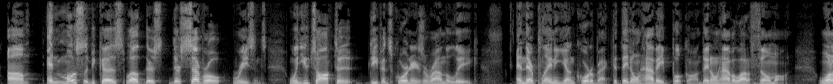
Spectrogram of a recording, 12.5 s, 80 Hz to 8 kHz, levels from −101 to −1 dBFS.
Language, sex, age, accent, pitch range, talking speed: English, male, 50-69, American, 100-125 Hz, 190 wpm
